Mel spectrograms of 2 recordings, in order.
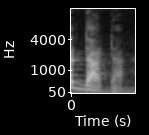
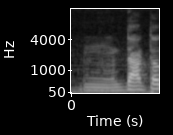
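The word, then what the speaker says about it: data: आपको दिया हुआ होगा डाटा, ठीक है। डाटा तो नहीं, डेटा बोलते हैं, तो हम डाटा ही बोलेंगे, डाटा इंटरप्रिटेशन। असल में तो डेटा होता है, जो इसका प्रोनाउंसिएशन होता है डेटा, ठीक है।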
